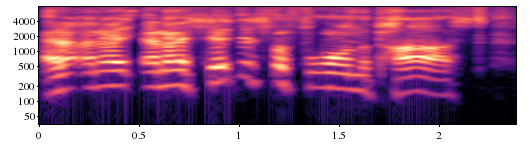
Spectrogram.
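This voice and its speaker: A man's voice: high-pitched, expressive, fast talker, no room sound, highs cut off. A man chatting casually as a podcast guest, giving his opinions in a rambling way and often qualifying what he says. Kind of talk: casual chat.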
